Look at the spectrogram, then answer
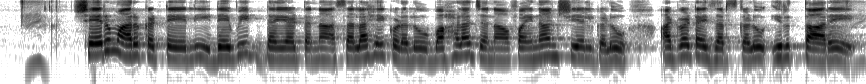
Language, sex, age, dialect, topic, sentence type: Kannada, female, 36-40, Mysore Kannada, banking, statement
